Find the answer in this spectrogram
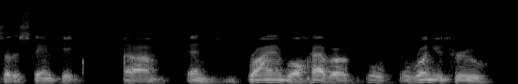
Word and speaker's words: Sankey: We did something called a Sankey chart. Sankey chart. Thank you. I don't know why I want to pronounce that as Sankey.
